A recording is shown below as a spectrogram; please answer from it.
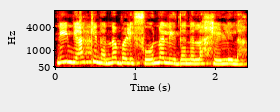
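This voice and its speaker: A woman's voice: sits high, fast talker, dark tone, natural voice. A woman voicing a young husband who speaks earnestly and protectively to his wife. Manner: earnest, pleading.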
